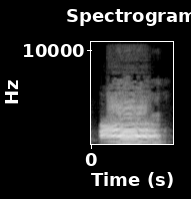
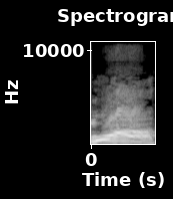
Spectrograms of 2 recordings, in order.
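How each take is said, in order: First: The vowel is a plain open a. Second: The vowel starts with a rounded w-glide. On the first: The speaker calls it right. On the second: The speaker calls it wrong.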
